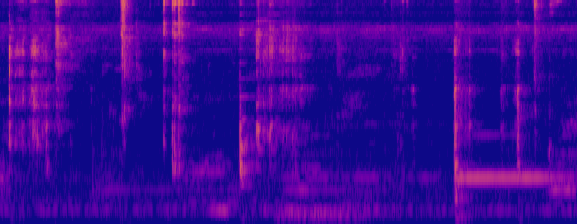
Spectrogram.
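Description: Quiet chewing of tough roast chicken, with a few short clicks of a fork against the plate. A steady tone starts suddenly about three and a half seconds in.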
